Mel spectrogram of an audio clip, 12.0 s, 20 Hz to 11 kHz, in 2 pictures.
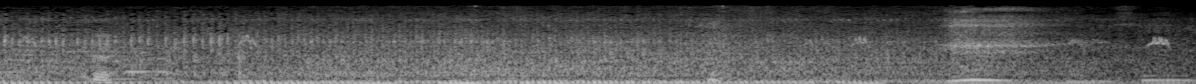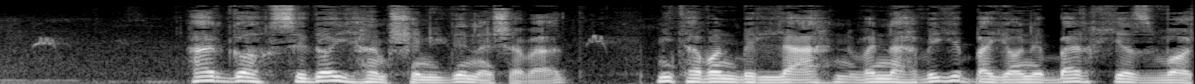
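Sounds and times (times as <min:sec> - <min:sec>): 
heavy tractor engine chugging: 0:00.0 - 0:10.1
speech: 0:00.5 - 0:01.0, 0:07.0 - 0:11.9.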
